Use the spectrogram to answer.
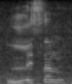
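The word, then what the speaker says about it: listen: कुछ English common words हैं जिसमें टी जो है वो प्रोनाउंस्ड नहीं होता। लाइक castle, Christmas, fashion, लिसन, often, बैरे, शेवरले, whistle, thistle, बसल और Hesson, सॉफन, repo, गॉर्मे and ballet.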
